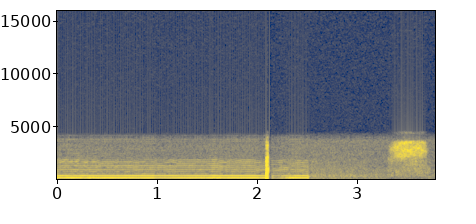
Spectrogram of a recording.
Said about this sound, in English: I will start to sing the divine hum. And then you will be able to also come into the divine hum. And you just start humming, and you will feel this deep opening in your heart. Okay, everyone, close your eyes. I will start to hum. Hum. Hum. Hum. Hum.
